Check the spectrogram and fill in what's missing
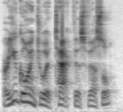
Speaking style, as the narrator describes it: I cried

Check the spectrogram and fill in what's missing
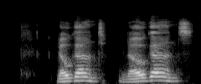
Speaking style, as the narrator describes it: he shouted

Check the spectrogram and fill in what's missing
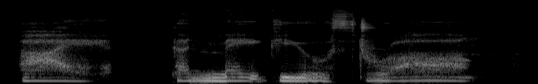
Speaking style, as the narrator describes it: December whispered, the growl coming from right next to her ear

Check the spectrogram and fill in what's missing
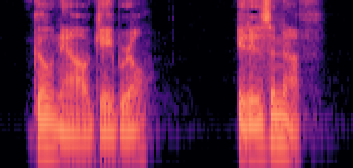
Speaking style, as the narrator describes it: very gently

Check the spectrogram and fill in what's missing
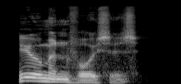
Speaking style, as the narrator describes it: said Harriman bitterly

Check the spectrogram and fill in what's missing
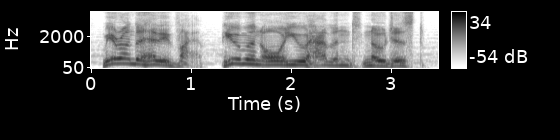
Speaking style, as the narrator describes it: Driscoll roared, his temper starting to run short

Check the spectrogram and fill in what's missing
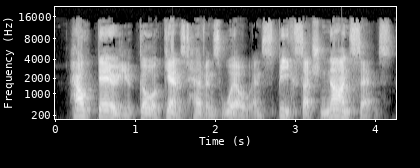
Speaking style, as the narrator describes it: he chided Wang Wei angrily

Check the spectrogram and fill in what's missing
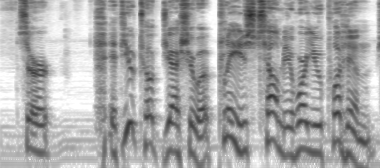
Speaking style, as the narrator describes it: she whimpered

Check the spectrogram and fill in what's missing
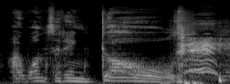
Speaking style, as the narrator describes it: And just a big stage whisper

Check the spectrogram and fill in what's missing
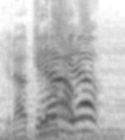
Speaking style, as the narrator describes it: Both Megan and Kimo yelled simultaneously

